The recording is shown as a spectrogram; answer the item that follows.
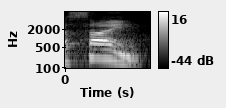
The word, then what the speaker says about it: sign: For example SIGN, I और N के दरमियान G आ गया तो G साइलेंट रहेगा, लफ्ज़ होगा साइन।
